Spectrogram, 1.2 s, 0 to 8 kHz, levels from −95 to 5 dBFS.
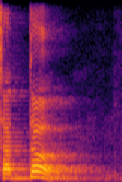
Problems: echo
